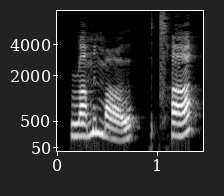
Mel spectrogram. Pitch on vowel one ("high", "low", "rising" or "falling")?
rising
